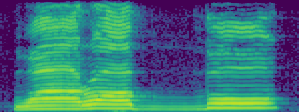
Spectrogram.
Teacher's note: जो शाद वाला हरफ होता है उसको जमाओ और ठहराव के साथ पढ़ते हैं, थोड़ा सा दबा के, और उस शाद वाले हरफ को 2 बार पढ़ते हैं, ठीक है। अभी हमने रॉ को बा के साथ मिलाते हुए पढ़ा है, फिर उसके बा की जो अपनी पेश होगी वो हम फिर पढ़ेंगे, ठीक है।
